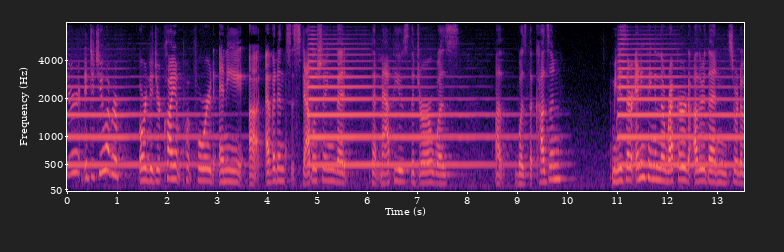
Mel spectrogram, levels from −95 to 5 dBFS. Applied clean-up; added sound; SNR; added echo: none; Trumpet; 1 dB; none.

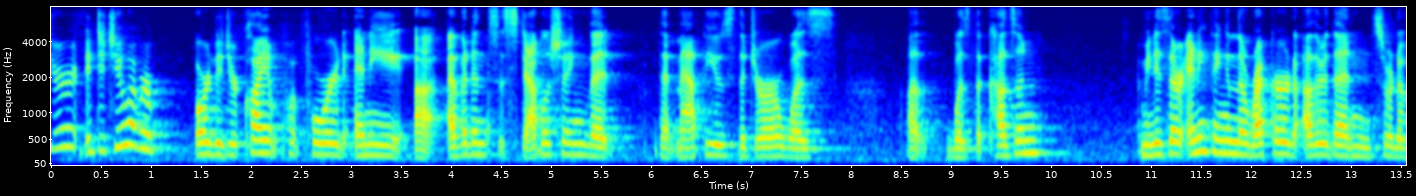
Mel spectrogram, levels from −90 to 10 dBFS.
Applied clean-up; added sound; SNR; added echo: none; none; none; none.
